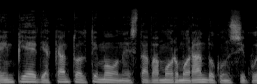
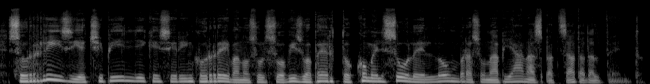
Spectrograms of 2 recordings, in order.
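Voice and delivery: ordinary delivery

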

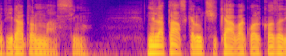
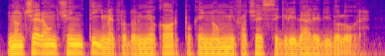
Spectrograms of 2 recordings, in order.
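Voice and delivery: ordinary delivery

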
